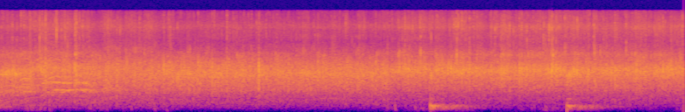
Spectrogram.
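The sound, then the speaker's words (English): A large crowd claps and slaps hands steadily throughout while being told to say 'back', a dense, continuous patter, with a few brief low bursts of voices rising underneath near the end. “as you slap your hand, say back, back, back, back.”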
